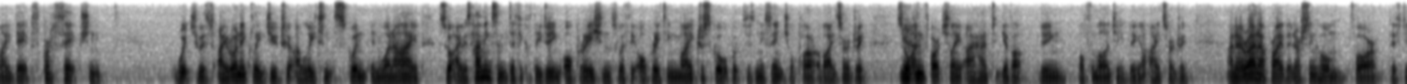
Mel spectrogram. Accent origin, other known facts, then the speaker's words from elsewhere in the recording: Greenock, Scotland, United Kingdom; I was born in Greenock in 1956, and my father was a GP.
